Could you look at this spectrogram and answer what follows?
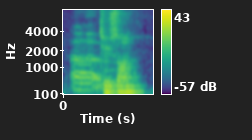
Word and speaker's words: Tucson: Tucson? I'm sorry. That's all right. Let me see. Let me make sure. Yeah, Tucson. Okay. The C is silent.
